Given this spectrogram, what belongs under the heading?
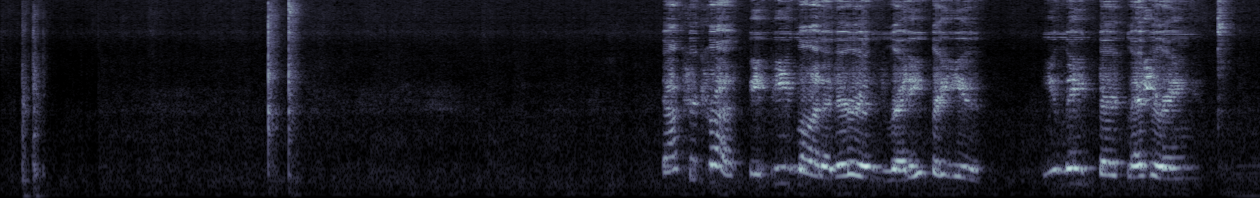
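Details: A few button clicks and a quiet pause, then a recorded voice announcing the reading from a Dr.Trust digital talking home blood pressure monitor, run on a power adapter, for a person with hypertension.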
